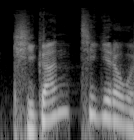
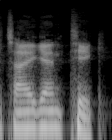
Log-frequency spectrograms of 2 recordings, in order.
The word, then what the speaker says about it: gigantic: 우리가 생각하는 그 발음이 아닐 수 있어요. mine 이거 아니고요. chase 이거 아니고 그 다음에 기간틱이라고 있는 친구들이 있는데 요거 아닙니다. 그래서 실제로 이제 얘가 듣기에서는 determine, 그 다음에 purchase, 그 다음에 gigantic 이렇게 이제 발음이 되기 때문에 실제로 보는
